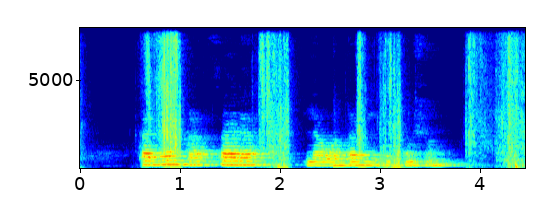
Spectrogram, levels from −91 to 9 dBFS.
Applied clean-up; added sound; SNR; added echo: none; Tearing; 12 dB; reverberation time 0.9 s.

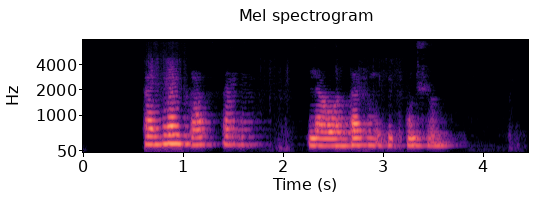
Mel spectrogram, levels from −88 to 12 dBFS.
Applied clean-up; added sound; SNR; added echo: neural mask model DeepFilterNet 3.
